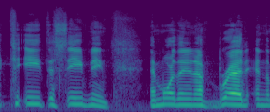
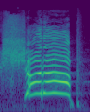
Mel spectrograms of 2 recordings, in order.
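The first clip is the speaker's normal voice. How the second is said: high, loud "fed-up Moses" yell; hammed-up exasperated outburst; exasperated mock shout; 11 dB louder than usual. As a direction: explode as a worn-out leader. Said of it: "I bet Moses was tired at this point".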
